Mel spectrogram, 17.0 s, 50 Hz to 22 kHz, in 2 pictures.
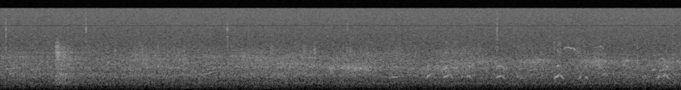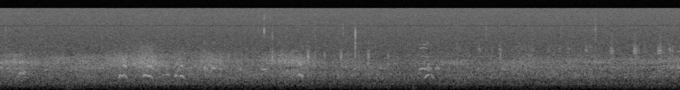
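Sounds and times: steady background hiss: 0:00.0 - 0:17.0
swans honking: 0:10.3 - 0:17.0.

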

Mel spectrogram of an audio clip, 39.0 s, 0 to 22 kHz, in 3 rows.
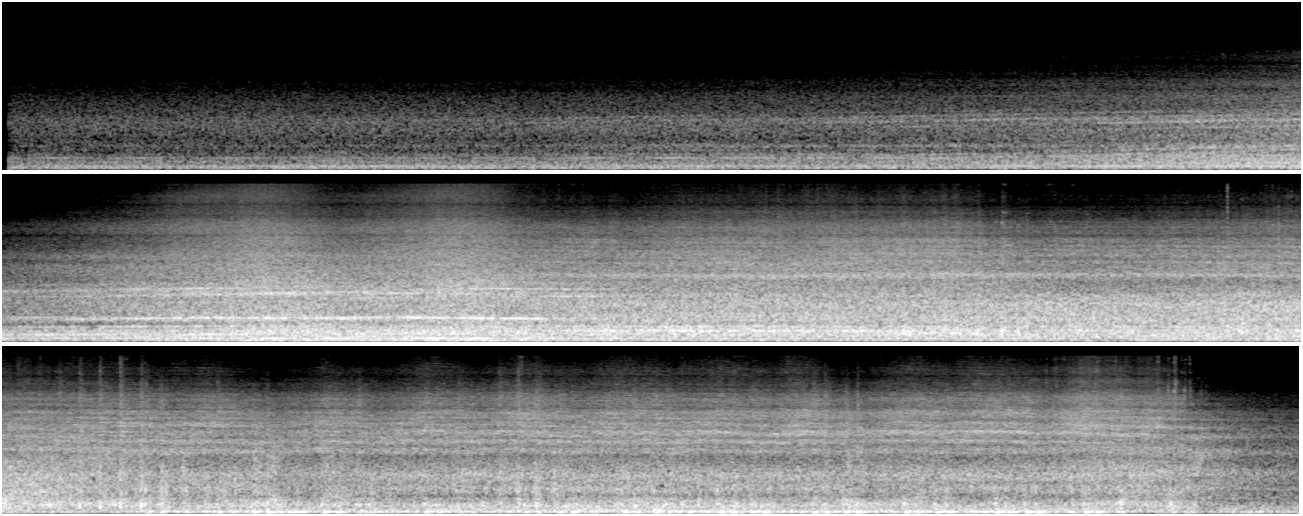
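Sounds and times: locomotive whine: 0:10.0 - 0:38.9.

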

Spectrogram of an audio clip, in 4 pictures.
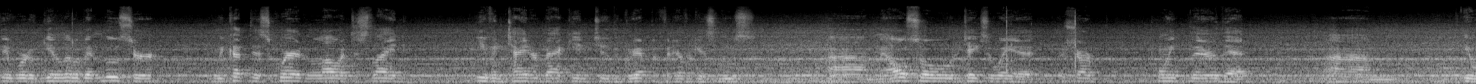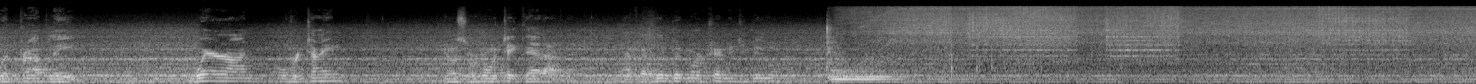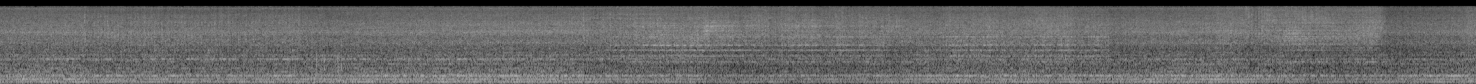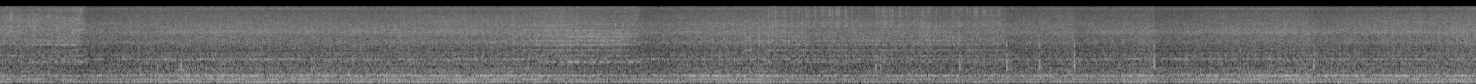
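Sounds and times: dust collector running: 0:00.0 - 0:59.0
grinding wheel: 0:23.0 - 0:26.6.

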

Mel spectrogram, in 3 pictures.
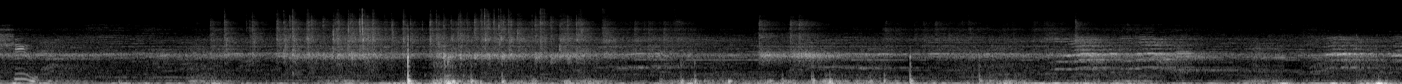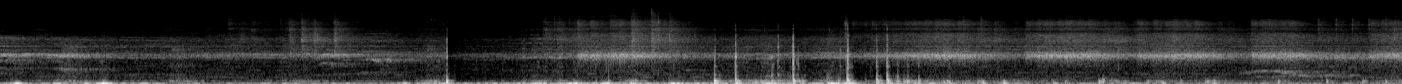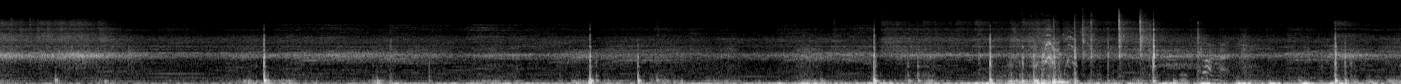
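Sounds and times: steady background hum: 0:00.0 - 0:42.0
low rumbling footsteps: 0:01.8 - 0:29.2, 0:30.3 - 0:42.0
low rumble: 0:30.0 - 0:42.0.

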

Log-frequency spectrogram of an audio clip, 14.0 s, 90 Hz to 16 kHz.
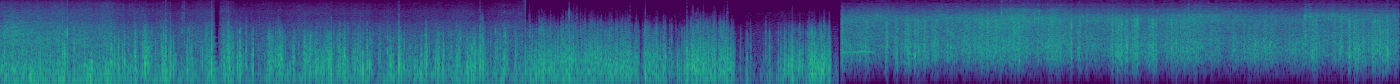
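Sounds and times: wind buffeting microphone: 0:00.0 - 0:14.0
splashing water hiss: 0:08.4 - 0:14.0.

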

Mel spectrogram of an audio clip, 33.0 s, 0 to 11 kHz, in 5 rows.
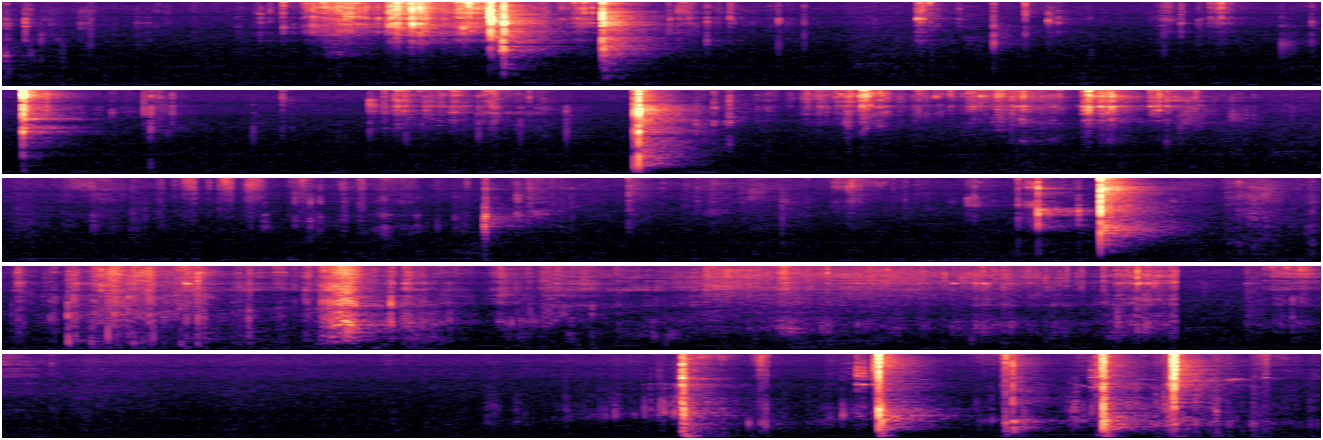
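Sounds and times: plastic crinkling and rustling: 0:19.2 - 0:26.6.

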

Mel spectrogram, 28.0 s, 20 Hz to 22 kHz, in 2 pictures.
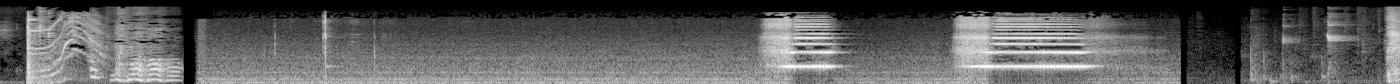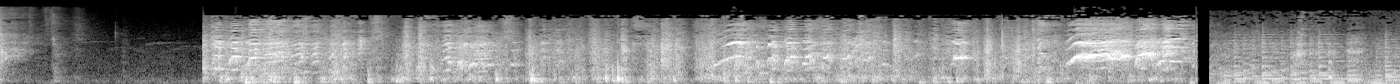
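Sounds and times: plastic toy horn blasts: 0:07.6 - 0:08.4, 0:09.6 - 0:11.1.

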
